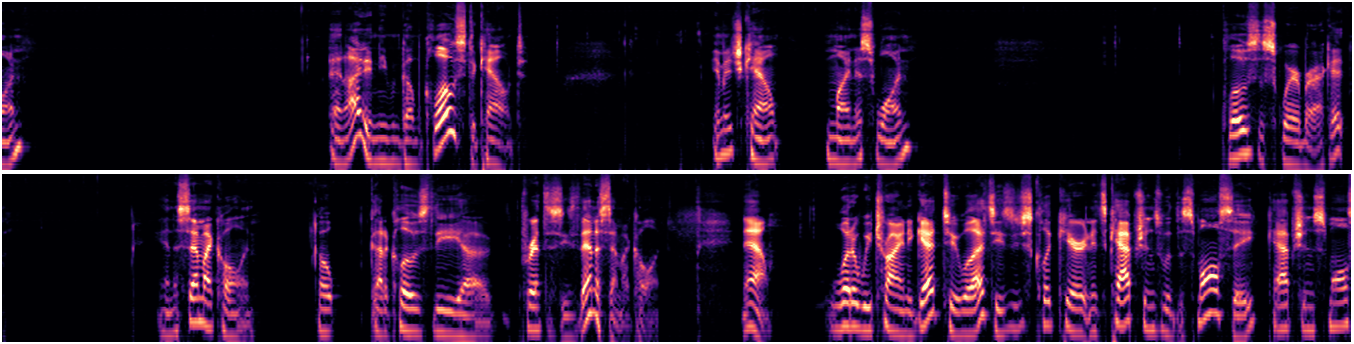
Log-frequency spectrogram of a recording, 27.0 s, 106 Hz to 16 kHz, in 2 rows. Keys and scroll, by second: 1.5 |, 6.0-7.1 typing, 13.3 shift+], 14.1 ], 18.6 shift+0, 19.3 shift+;, 19.9 ;, 26.1 s.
